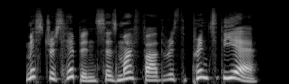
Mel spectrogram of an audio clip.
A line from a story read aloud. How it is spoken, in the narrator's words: cried Pearl with a naughty smile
